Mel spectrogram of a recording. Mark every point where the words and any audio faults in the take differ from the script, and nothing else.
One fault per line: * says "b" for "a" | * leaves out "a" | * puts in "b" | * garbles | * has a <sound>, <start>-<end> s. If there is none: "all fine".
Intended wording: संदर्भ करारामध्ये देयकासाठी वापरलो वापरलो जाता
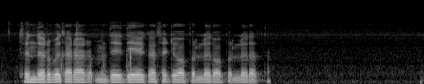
all fine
